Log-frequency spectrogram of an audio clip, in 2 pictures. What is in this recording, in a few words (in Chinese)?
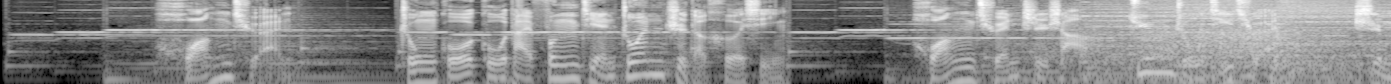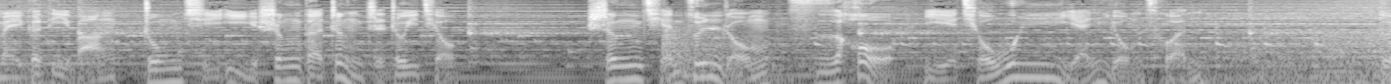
男, 皇陵, 纪录片, 低沉, 神秘, 娓娓道来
